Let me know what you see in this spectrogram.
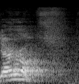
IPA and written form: ˈger ˈɒf (get off)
